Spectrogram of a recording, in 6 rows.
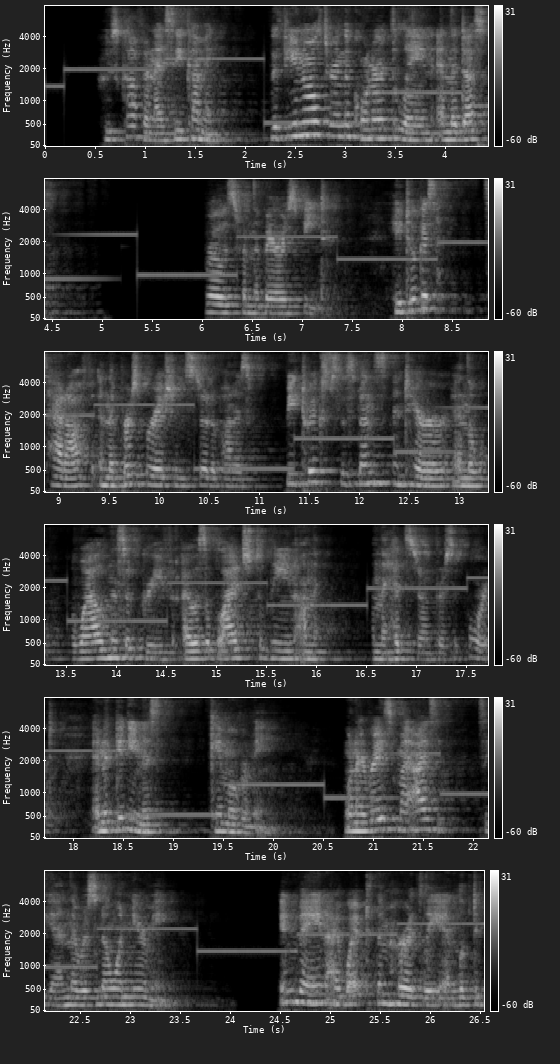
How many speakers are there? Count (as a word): one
